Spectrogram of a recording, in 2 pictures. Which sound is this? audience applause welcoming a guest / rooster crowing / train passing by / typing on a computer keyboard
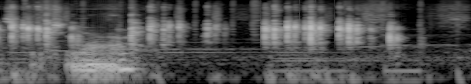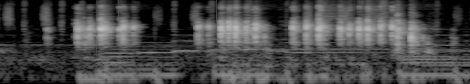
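typing on a computer keyboard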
